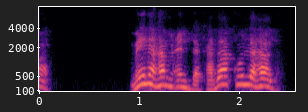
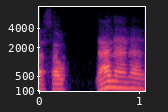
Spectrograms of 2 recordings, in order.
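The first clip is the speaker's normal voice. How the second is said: ordinary talk, nothing marked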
